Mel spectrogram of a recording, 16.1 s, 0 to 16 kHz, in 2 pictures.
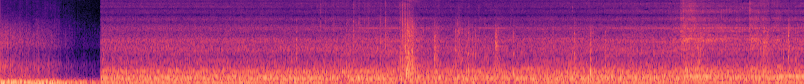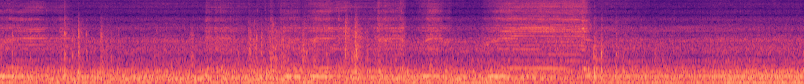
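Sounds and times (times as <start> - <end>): loud boom: 0.0 - 1.1
engine running steadily: 1.0 - 12.9.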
